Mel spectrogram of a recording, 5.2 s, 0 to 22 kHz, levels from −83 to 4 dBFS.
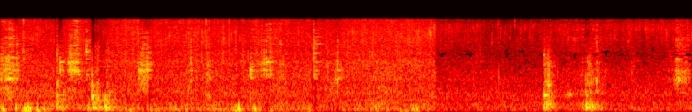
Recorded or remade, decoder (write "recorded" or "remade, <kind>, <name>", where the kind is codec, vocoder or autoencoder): recorded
